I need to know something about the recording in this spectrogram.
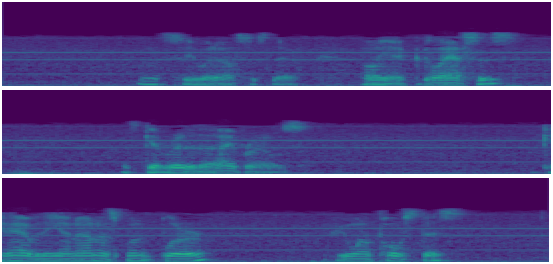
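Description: A middle-aged man speaks calmly in short phrases, heard through a computer microphone.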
